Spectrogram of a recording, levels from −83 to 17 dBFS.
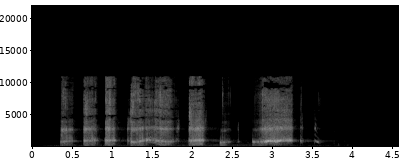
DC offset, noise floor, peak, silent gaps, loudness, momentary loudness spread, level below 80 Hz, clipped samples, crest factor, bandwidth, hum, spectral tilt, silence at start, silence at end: under 0.1%; -81 dBFS; -14 dBFS; none; -32 LUFS; 18 LU; -82 dBFS; under 0.1%; 20 dB; 11.5 kHz; none; 0 dB/octave; 0.35 s; 1 s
